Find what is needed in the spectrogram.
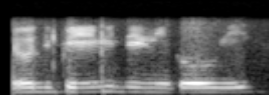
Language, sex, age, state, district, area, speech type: Punjabi, male, 18-30, Punjab, Moga, rural, conversation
